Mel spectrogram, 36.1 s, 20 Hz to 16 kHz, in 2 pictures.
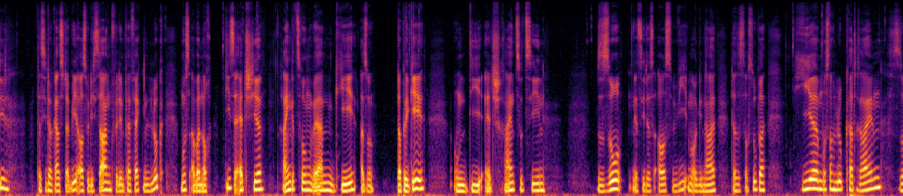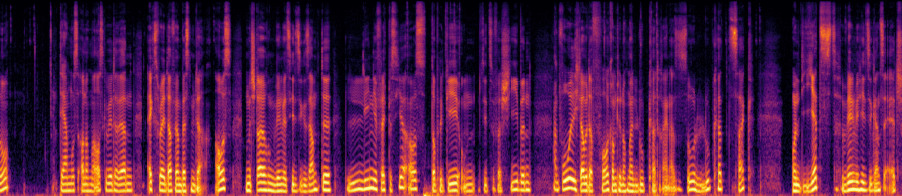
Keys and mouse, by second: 0.3 middle click, 1.0 middle click, 1.7 middle click, 3.2 click, 4.8 ctrl+click, 5.5 middle click, 8.1 g, 8.4 g, 11.7 click, 12.1 middle click, 13.0 middle click, 14.4 middle click, 16.4 ctrl+r, 18.2 click, 22.2 click, 25.8 ctrl+click, 27.0 g, 27.2 g, 30.9 ctrl+r, 32.6 click, 33.2 click.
